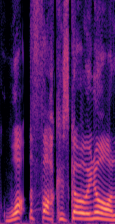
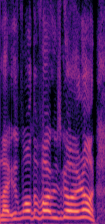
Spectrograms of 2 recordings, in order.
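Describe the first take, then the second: First: Said in the usual way. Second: Hammed-up disbelief; mild imitation of an exasperated Gaz; mock exasperation. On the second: Gaz detained in customs.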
